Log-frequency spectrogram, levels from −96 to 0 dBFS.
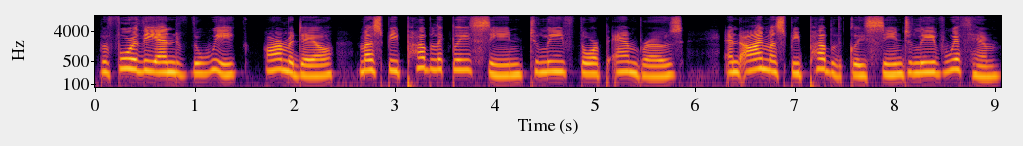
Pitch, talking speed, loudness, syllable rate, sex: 235 Hz, 165 wpm, -19 LUFS, 4.8 syllables/s, female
